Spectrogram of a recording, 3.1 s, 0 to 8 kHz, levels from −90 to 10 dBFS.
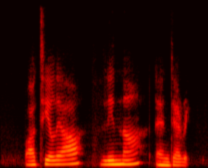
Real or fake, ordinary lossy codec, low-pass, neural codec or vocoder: fake; none; none; codec, 16 kHz, 1 kbps, X-Codec, HuBERT features, trained on LibriSpeech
